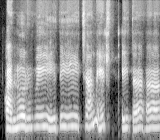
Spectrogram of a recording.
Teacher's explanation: కింద వకారం సంయుక్తాక్షరం నిష్టితః షణ్ముఖంలో ష కింద ట ఠ మహాప్రాణం ఉంది లాస్ట్ కి విసర్గలో హ వస్తుంది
